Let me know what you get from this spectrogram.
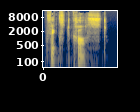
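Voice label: "fixed cost", British English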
